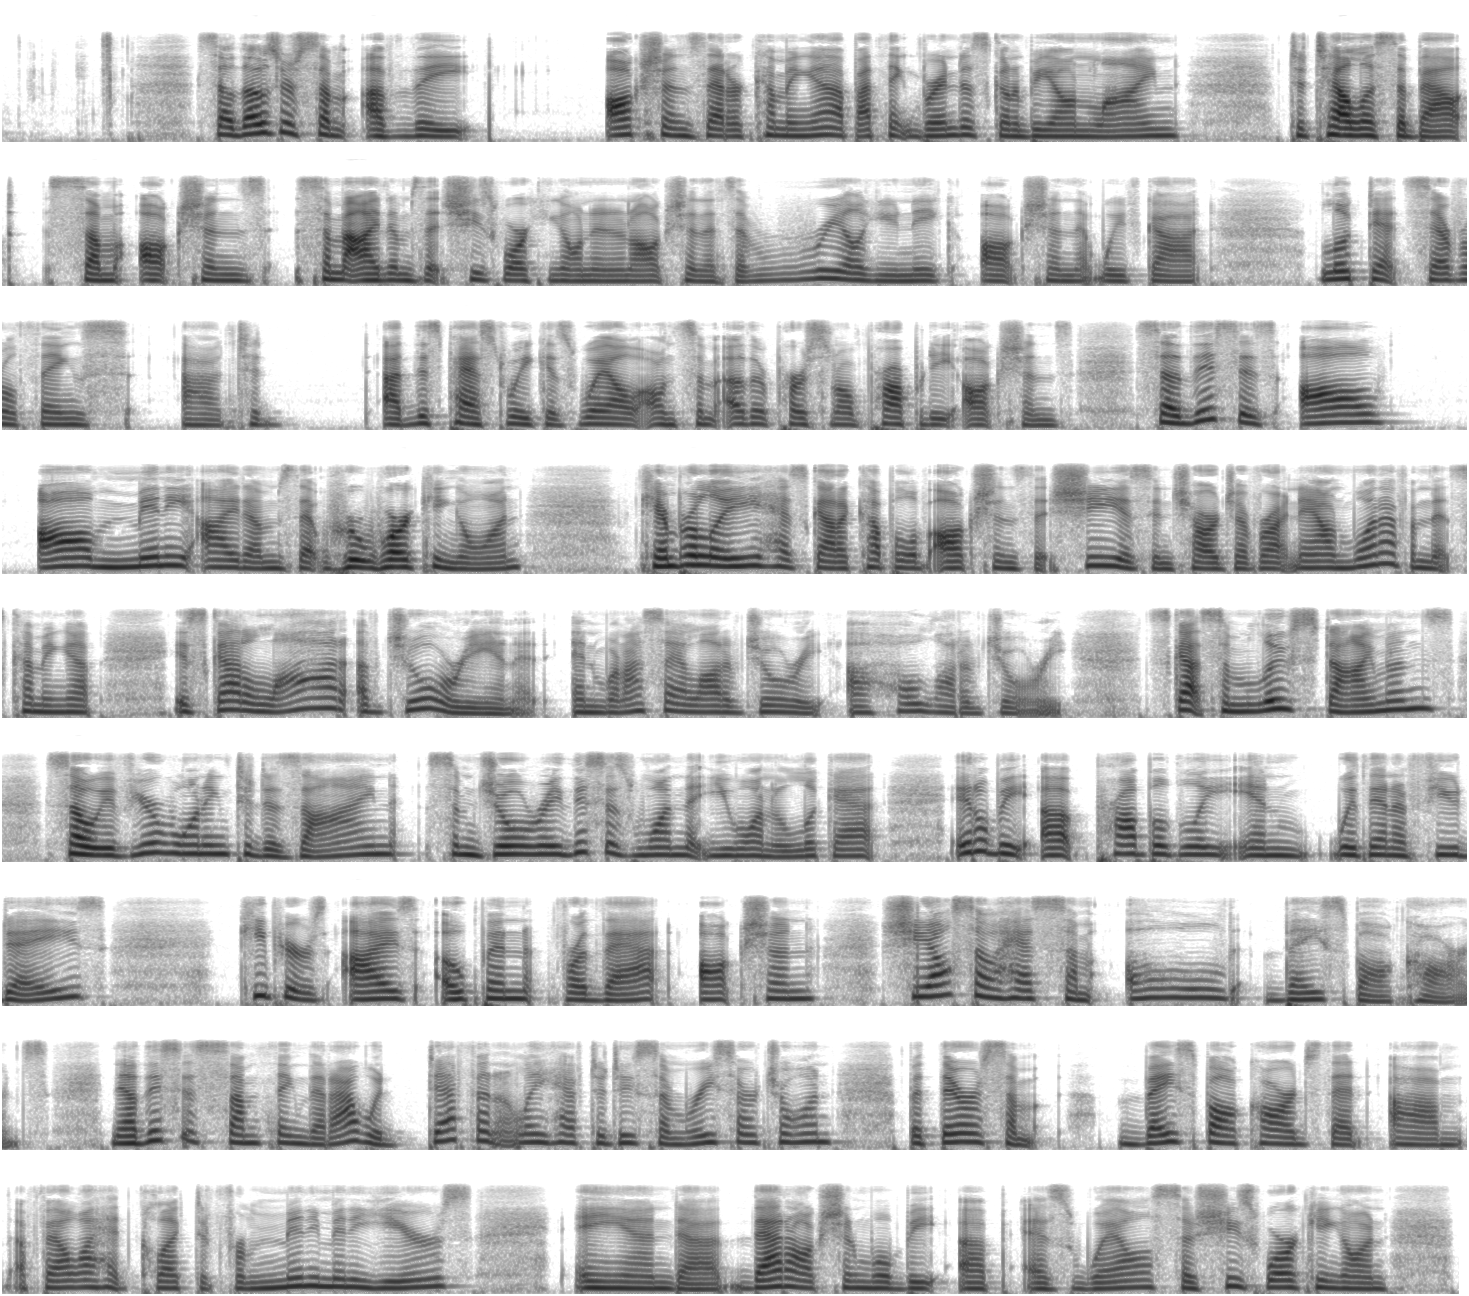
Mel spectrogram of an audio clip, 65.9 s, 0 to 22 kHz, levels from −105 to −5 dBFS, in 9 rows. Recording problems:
high frequencies cut off; noticeable; nothing above 8 kHz

